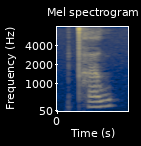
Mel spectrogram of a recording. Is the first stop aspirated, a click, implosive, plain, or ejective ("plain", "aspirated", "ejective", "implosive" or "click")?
aspirated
